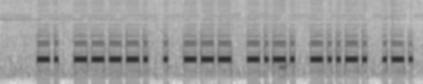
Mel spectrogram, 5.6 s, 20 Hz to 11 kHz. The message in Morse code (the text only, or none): N9EOC/R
